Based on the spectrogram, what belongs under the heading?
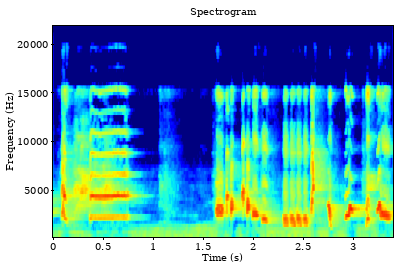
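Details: Orange-headed thrush kept in Sidoarjo, East Java: a held whistled note, a short pause, then a quick run of chirps and clipped whistles.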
